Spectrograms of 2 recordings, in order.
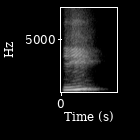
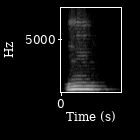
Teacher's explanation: Então, aqui, se nós pegarmos, por exemplo, o I e o U para testarmos, nós vamos ver que no I, se falarmos vários Is ao mesmo tempo, então fica assim, I, a boca não é redonda, ela fica um pouco mais esticada. Então, I, diferente de U. Então, nós fazemos o U, a nossa boca já arredonda um pouco mais, nossos lábios se arredondam.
